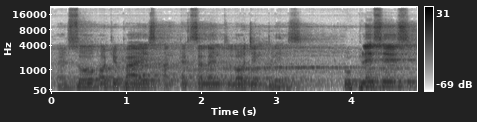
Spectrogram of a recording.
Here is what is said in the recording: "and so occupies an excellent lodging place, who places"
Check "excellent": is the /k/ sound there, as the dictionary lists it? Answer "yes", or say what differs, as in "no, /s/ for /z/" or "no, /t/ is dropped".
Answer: yes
